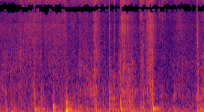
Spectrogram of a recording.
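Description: Cardboard box flaps rustle and scrape as they are opened.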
